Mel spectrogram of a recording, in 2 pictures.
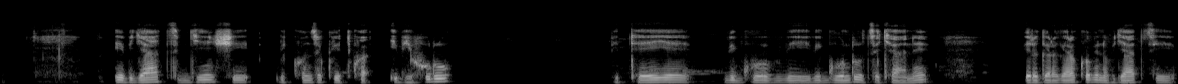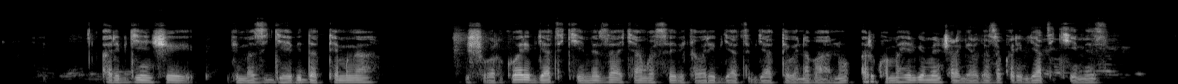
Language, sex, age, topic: Kinyarwanda, male, 18-24, agriculture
